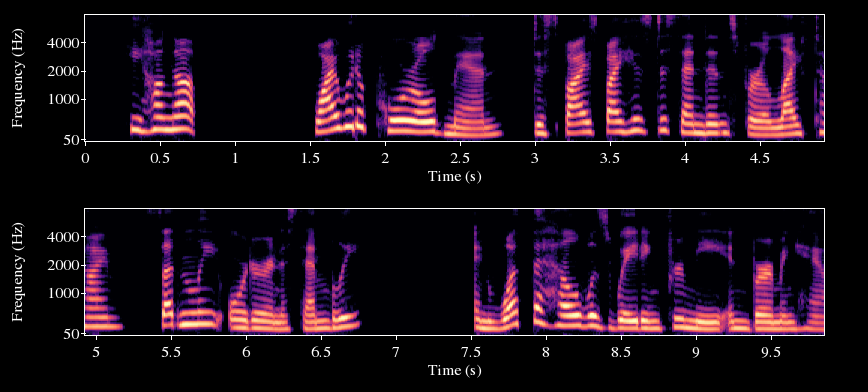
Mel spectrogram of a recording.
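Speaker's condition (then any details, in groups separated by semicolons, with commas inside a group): No condition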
